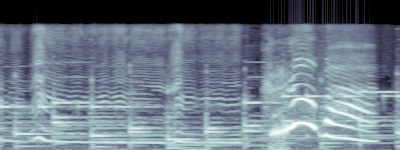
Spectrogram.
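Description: Cartoon buzzing-fly sound effect over light children's background music; the buzz is loudest about three seconds in, sweeping up and back down in pitch once.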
